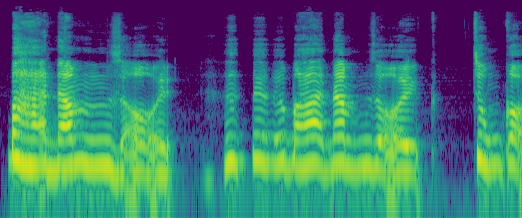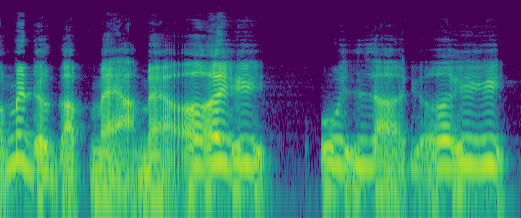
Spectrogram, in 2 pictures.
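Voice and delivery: very high, drawn-out wailing for a mother; keen and sob in a high, slow voice; sobbing wail. A narrator's reading. Daughters weep over their mother's exhumed body, wailing sobs. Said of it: "khóc ngằn ngặt".

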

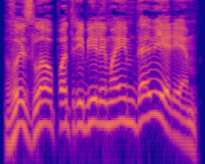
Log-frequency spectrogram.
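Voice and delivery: high-pitched protest, no real shouting; indignant cry. A narrator's reading. Stubborn guest reproaches the chaplain, indignant cry. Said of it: "закричал упрямый гость".

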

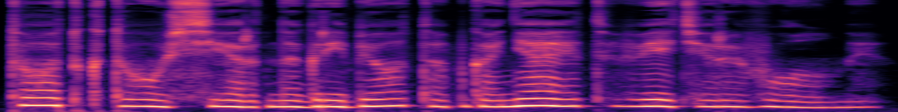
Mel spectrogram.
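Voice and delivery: soft, slow, distant reply; quiet answer. A narrator's reading. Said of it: "раздался тихий ответ".

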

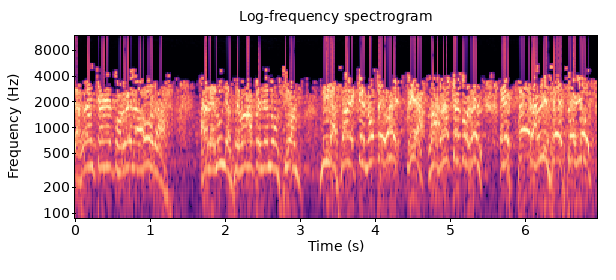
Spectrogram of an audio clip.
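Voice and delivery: fast, high-pitched revival preaching; full-force preaching. Acted. Preacher urging the church to wait and see, full-force preaching. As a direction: preach it urgently at the top of your voice.

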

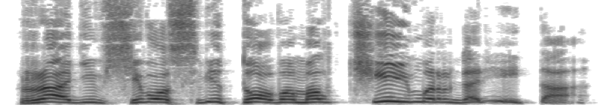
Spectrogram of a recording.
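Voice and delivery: high, slow anguished plea; desperate pleading. A narrator's reading. Marquise begging her daughter in despair. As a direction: beg her to stop. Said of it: "в отчаянии ломая себе руки".

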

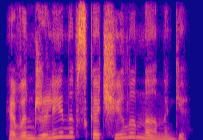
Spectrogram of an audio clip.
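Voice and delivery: ordinary delivery

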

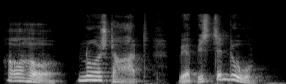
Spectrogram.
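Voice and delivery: loud, high, insolent challenge; cheeky maid. Acted. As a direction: sneer at the newcomer cheekily. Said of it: "Die Magd sah Walli frech an". (freche Magd, laut und spöttisch)

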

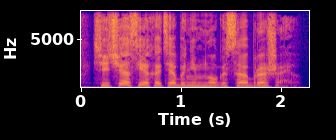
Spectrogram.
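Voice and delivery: ordinary delivery, nothing marked

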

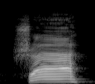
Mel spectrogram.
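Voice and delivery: short, loud, growled halt; roared order. A narrator's reading. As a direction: roar it to stop a brawl. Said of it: "рыкнул Гораст".

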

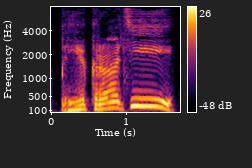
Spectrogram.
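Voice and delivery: slow, drawn-out objection; pleading protest. A narrator's reading. Man stopping his lover's hand, protesting. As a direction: stretch out the protest.

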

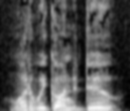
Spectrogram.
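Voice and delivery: put-on high child's question; anxious little boy. A narrator's reading. Boy out of food asking father, high anxious question. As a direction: ask helplessly in a child's pitch.

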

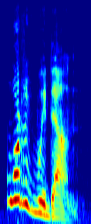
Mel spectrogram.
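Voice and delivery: high, loud, puzzled kender; baffled question. A narrator's reading. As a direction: ask in bewildered excitement. Kender puzzled by gnome's triumph.

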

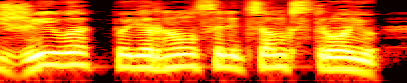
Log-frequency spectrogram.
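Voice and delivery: ordinary delivery, nothing marked

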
